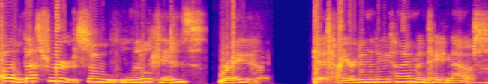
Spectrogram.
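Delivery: very slow, mocking, sarcastic delivery. Answering a question about a nighttime daycare attendant: sarcastic. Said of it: "Sorry for being so sarcastic about it".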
